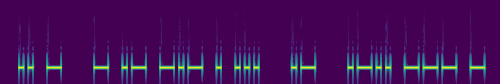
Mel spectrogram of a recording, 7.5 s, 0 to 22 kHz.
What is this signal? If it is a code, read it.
Morse code, heard as a keyed tone, about 17 wpm, 700 Hz. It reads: IT TAKES A LOT
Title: Sets of 5 Words Encore 17wpm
